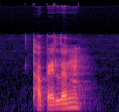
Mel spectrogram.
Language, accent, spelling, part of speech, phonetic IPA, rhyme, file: German, Austria, Tabellen, noun, [taˈbɛlən], -ɛlən, De-at-Tabellen.ogg
- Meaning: plural of Tabelle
